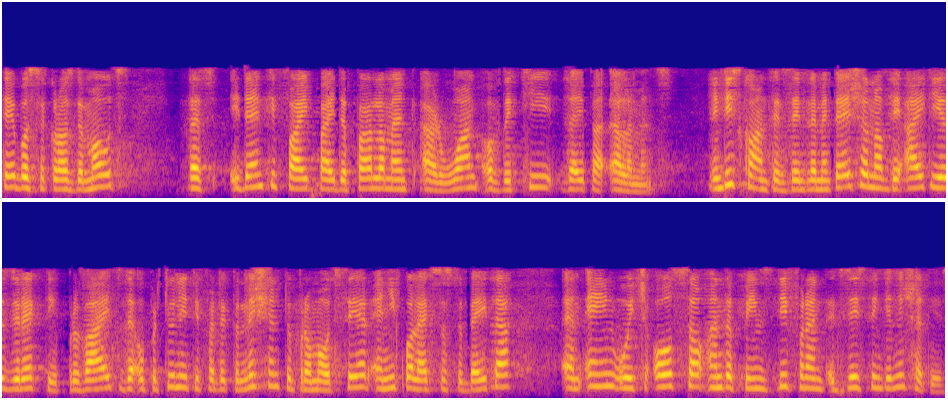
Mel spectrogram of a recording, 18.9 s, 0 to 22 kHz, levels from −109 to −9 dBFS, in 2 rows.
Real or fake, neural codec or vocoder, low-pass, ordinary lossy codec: fake; codec, 24 kHz, 0.9 kbps, WavTokenizer, medium speech release version 1; 5.4 kHz; AAC, 24 kbps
